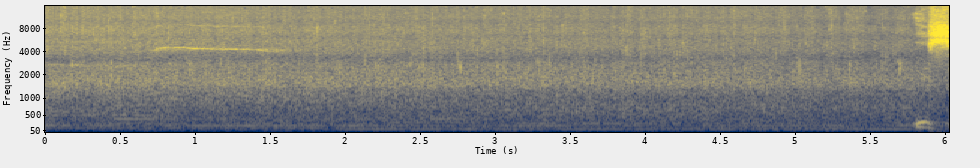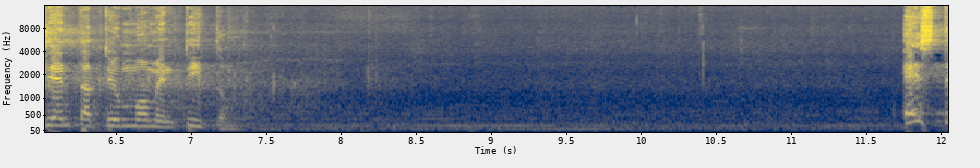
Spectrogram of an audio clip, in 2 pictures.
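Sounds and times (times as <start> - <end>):
large indoor crowd applauding: 0.0 - 8.4
speech: 5.8 - 7.4, 11.9 - 12.0.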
